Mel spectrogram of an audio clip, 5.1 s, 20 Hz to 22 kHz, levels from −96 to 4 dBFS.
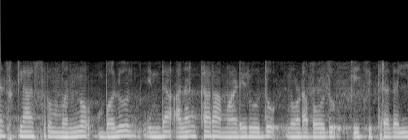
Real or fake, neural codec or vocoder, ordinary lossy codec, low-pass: fake; codec, 16 kHz, 4 kbps, FreqCodec, larger model; none; 3.6 kHz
